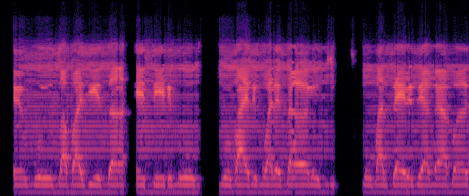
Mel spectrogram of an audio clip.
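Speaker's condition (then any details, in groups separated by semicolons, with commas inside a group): Total laryngectomy, electrolarynx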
